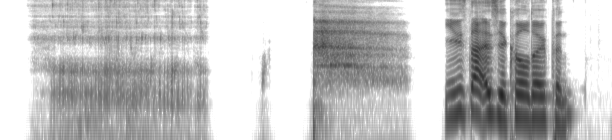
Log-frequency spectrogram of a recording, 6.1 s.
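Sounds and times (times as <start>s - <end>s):
slurping a cup of tea: 0.3s - 2.2s
speech: 4.5s - 5.8s.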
